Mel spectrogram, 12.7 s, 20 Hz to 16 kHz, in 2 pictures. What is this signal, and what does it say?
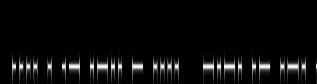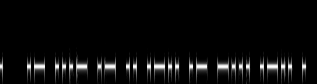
Morse code, heard as a keyed tone, about 17 wpm, 700 Hz. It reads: HEALTH CARE AVAILABLE
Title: Sentences from Top 1000 Words - Review Part 3 - 17wpm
